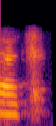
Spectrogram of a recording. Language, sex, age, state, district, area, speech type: Hindi, female, 45-60, Bihar, Muzaffarpur, urban, conversation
